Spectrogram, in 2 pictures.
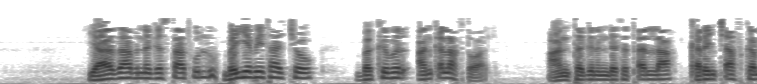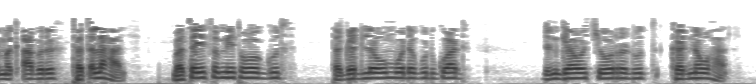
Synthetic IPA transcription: jɛazaβnəɡəst̪ʰat̪hulːubəjːɛβe̞t̪ʰat͡ʃːɛw | bəkʰɨβɾankʼəlaft̪ʰəwa̰l | ʔa̰nt̪ʰəɡɨnɨnd̪ət̪ʰət̪ʼəlːakʼəɾɨnt͡ʃʼafkʰəməkʼaβɨɾɨht̪ʰət̪ʼɨləɦa̰l | bəsəjfɨmjɛt̪ʰəwɔɡːut̪ʰː | əɡəd̪ləwumwɔd̪əɡud̪ɡʷad̪ | d̪ɨŋɡjawot͡ʃːjɛwɔrːəd̪ut̪kʰəd̪nəwɦa̰l

